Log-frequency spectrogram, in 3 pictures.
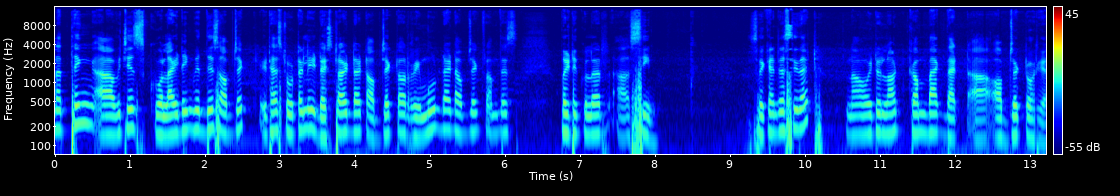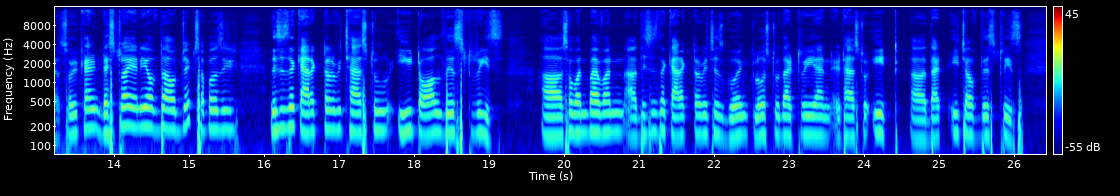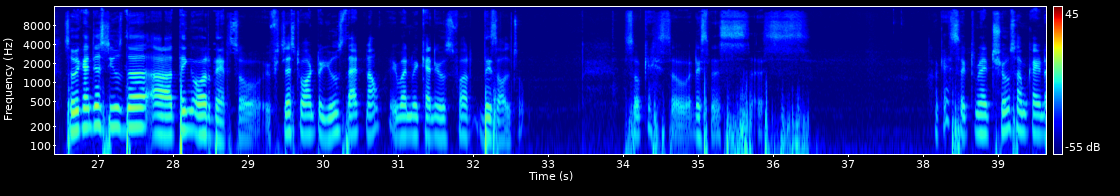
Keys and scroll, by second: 1.1 a, 1.6 w, 2.5 s, 3.8 d, 4.4 w, 5.6 d, 6.0 w, 7.6-13.9 typing, 16.1 a, 16.7 w, 17.3 a, 21.0 w, 23.3 s, 25.5 Escape.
